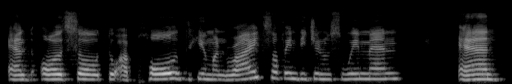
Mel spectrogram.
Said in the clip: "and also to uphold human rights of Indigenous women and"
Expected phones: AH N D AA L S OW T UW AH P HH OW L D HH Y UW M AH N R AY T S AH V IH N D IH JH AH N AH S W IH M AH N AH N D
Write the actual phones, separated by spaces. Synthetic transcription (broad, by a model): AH N D AA L S OW T UW AH P HH OW L D HH Y UW M AH N R AY T S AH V IH N D IH JH AH N AH S W IH M AH N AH N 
